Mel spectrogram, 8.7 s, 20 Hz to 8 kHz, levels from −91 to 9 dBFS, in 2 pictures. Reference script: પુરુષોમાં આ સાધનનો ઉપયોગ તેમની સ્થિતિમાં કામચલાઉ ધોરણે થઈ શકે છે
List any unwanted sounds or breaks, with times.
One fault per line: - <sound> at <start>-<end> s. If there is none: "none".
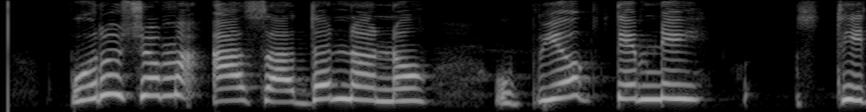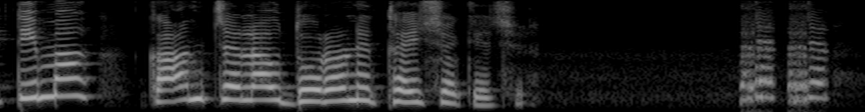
- laugh at 8.0-8.5 s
